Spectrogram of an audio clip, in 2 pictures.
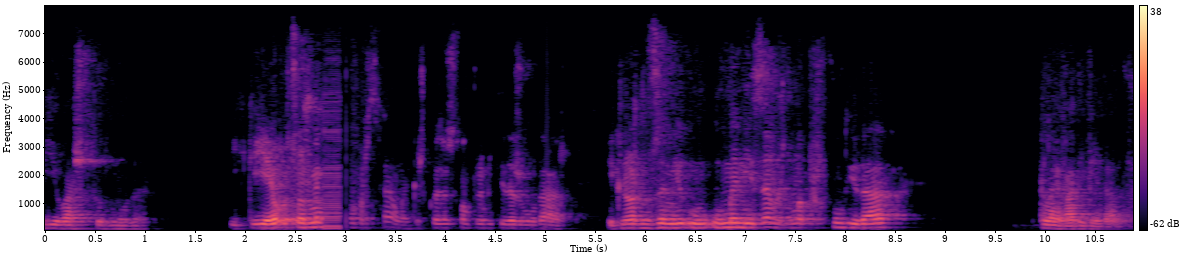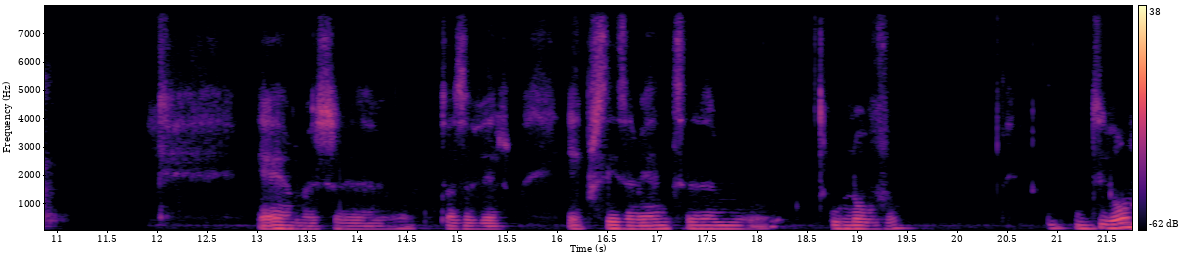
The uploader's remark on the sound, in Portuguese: Conversa Live IG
